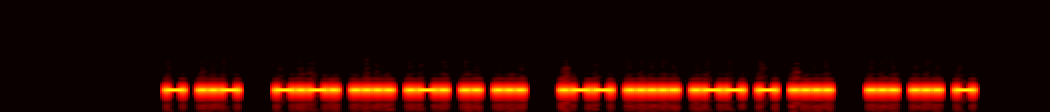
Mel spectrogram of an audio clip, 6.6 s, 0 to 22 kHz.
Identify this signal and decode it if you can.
Morse code, heard as a keyed tone, about 36 wpm, 700 Hz. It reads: TU CHRIS W5WTH SST
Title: K1USN SST QSO Practice - 35wpm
